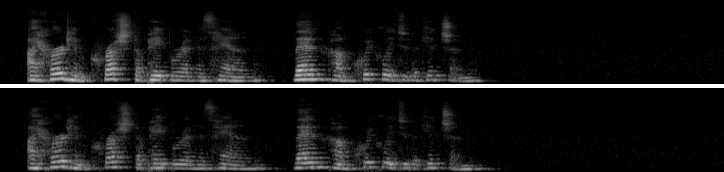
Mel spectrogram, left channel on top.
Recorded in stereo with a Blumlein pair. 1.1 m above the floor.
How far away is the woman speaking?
About 1.3 m.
